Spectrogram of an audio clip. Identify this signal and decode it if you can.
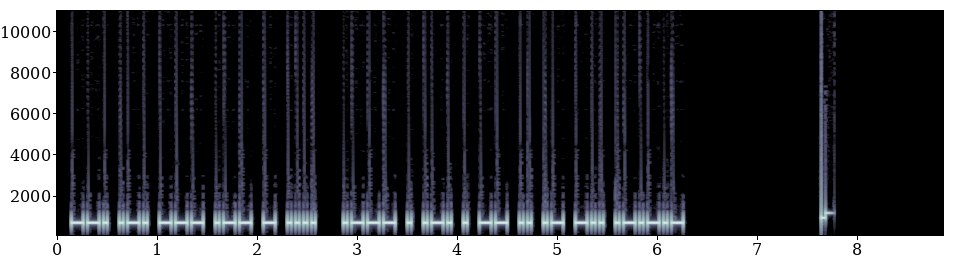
Morse code, heard as a keyed tone, about 32 wpm, 700 Hz. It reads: GROWTH JEREMIAD.
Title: Pangram Challenge v2 - 30wpm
